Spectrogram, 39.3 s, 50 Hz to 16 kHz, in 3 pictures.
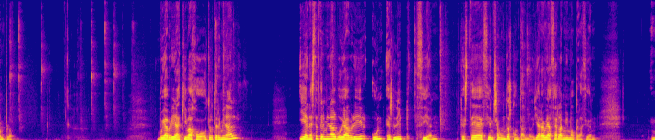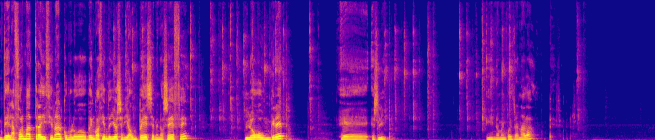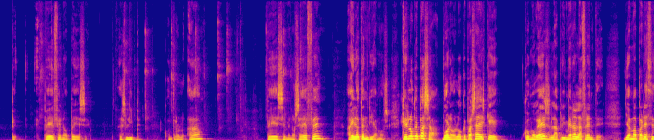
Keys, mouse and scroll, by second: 0.1-0.8 scroll down 1, 0.8 ctrl+alt+j, 2.2 ctrl+super+j, 4.4 super+Return, 8.7 Return, 10.5 super+k, 15.1-19.2 typing, 20.5-24.6 typing, 22.4 ctrl+p, 27.0 BackSpace, 27.2 f, 28.6 BackSpace, 29.0 p, 30.1 ctrl+a, 30.7 alt+d, 31.8-32.2 typing.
